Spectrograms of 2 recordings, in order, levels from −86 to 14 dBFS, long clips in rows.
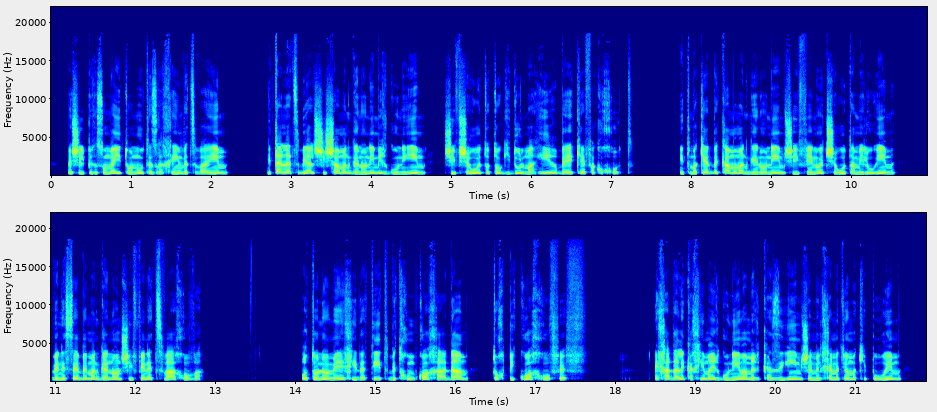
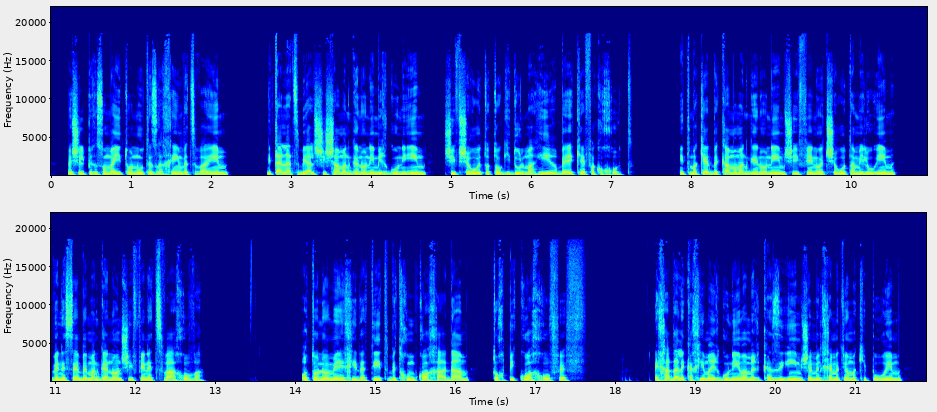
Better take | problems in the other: second | thin; somewhat; fading below 300 Hz

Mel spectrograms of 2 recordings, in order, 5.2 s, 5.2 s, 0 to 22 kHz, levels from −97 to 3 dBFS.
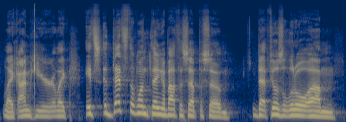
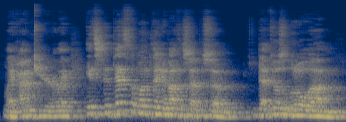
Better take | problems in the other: first | off-mic speech; far // room echo; noticeable; dies away in 0.7 s

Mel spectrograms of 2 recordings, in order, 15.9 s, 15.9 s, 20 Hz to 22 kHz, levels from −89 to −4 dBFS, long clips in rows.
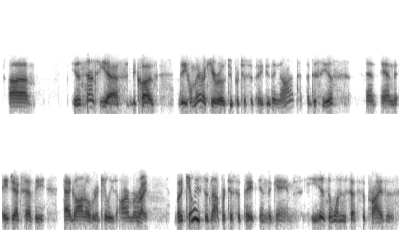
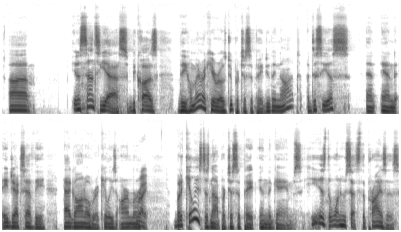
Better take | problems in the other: second | phone-call audio; poor line; nothing above 3 kHz

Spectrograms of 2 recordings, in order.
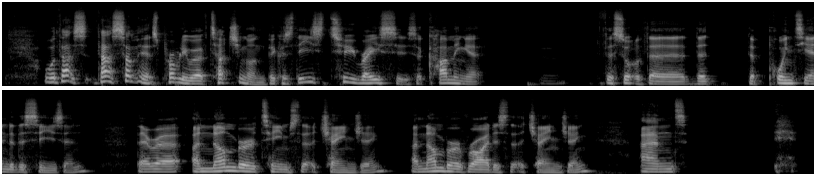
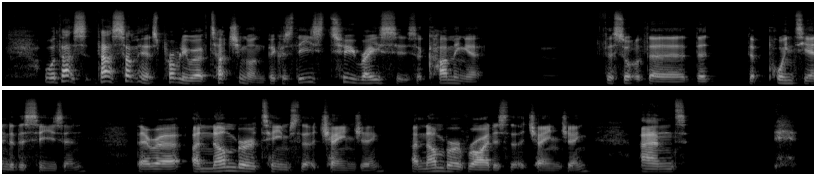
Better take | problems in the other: first | thin; very; fading below 650 Hz

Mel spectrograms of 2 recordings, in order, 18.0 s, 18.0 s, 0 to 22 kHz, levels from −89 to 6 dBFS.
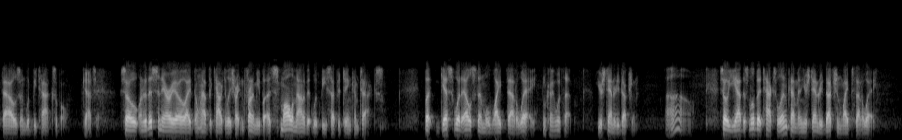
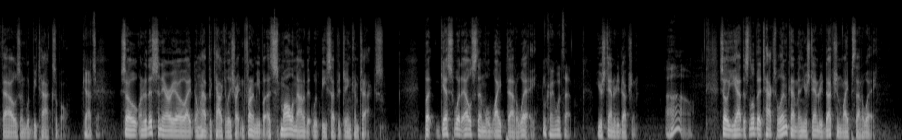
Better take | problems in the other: second | phone-call audio; nothing above 3.5 kHz

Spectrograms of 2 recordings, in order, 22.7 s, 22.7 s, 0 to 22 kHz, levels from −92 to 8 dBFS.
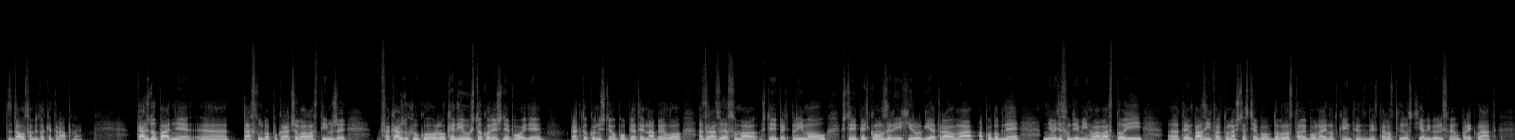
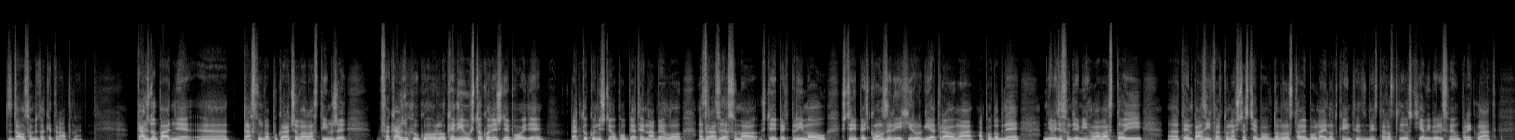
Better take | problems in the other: second | muffled; very; fading above 4 kHz

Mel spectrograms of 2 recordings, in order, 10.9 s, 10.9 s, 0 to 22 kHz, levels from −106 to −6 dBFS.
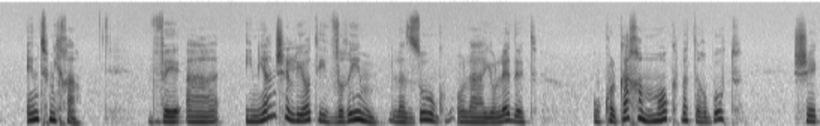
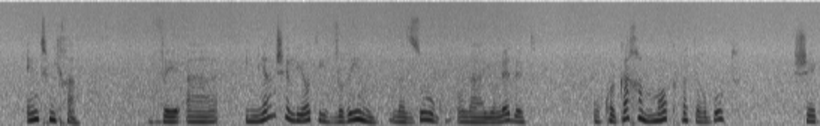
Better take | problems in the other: first | hiss; loud; throughout; 8 dB below the speech; faint in the first

